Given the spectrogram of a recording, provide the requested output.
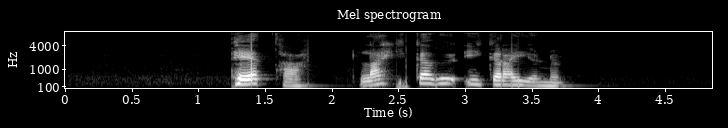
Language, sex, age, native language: Icelandic, female, 40-49, Icelandic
